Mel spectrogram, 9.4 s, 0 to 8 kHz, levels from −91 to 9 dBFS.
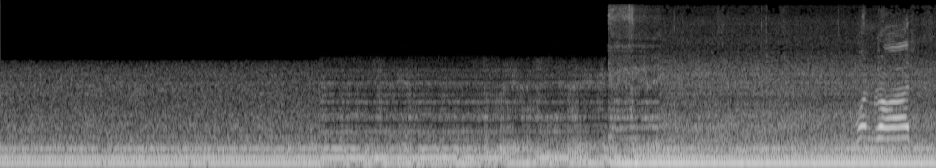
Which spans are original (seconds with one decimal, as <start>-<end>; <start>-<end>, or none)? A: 0.0-3.2; 6.6-9.4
